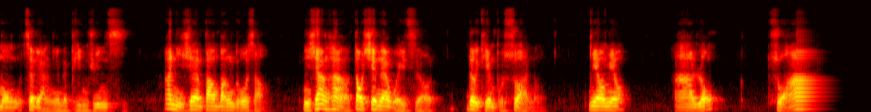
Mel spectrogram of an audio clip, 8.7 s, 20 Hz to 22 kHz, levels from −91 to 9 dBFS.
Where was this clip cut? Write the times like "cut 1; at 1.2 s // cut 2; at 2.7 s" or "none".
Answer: cut 1; at 3.0 s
